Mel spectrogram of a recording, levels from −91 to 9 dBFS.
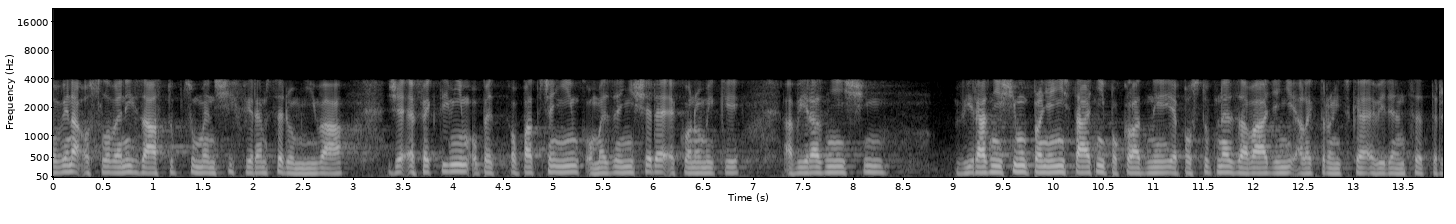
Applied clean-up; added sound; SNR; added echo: none; none; none; none.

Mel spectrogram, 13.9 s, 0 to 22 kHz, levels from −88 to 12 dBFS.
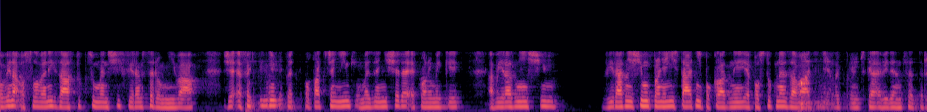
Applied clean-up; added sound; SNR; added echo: neural mask model DeepFilterNet 3.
